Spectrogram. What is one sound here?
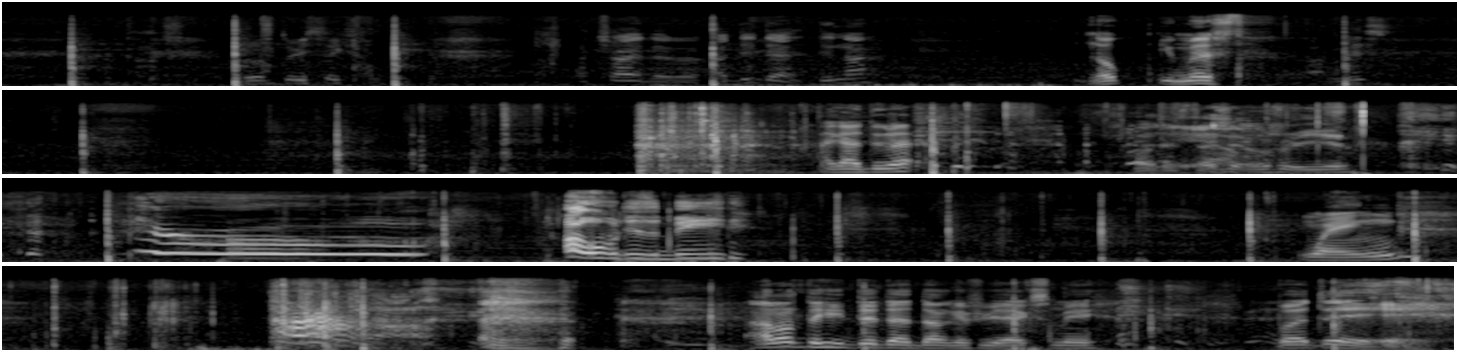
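A basketball bounces on pavement outdoors.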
